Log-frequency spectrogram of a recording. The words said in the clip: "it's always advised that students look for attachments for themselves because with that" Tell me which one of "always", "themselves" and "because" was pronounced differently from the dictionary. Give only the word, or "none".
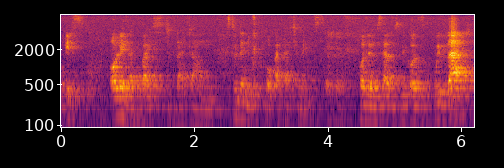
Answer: none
